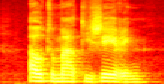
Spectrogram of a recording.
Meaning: automation
- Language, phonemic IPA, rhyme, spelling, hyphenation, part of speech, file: Dutch, /ˌɑu̯.toː.maː.tiˈzeː.rɪŋ/, -eːrɪŋ, automatisering, au‧to‧ma‧ti‧se‧ring, noun, Nl-automatisering.ogg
